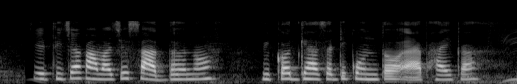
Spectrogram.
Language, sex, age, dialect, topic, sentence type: Marathi, female, 18-24, Varhadi, agriculture, question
